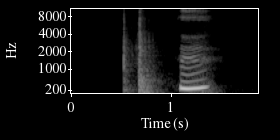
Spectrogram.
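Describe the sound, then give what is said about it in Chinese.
An entrance door shuts by itself with two quick, dull thuds close together, followed by a short vocal exclamation. “哎呀，入口的门关上了呢。那扇门原本打开着，却擅自关上了。”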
